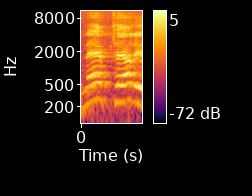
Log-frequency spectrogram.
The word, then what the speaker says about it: Naphtali: Is Naphtali, is that the way you pronounce that, Leland?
